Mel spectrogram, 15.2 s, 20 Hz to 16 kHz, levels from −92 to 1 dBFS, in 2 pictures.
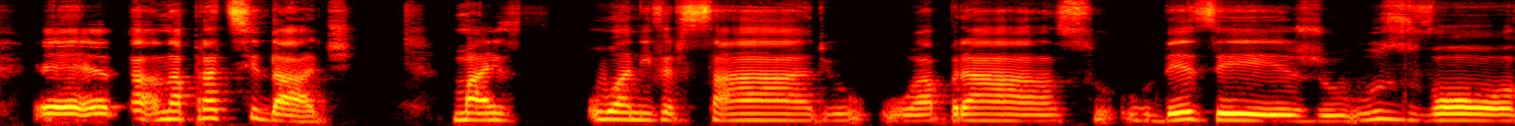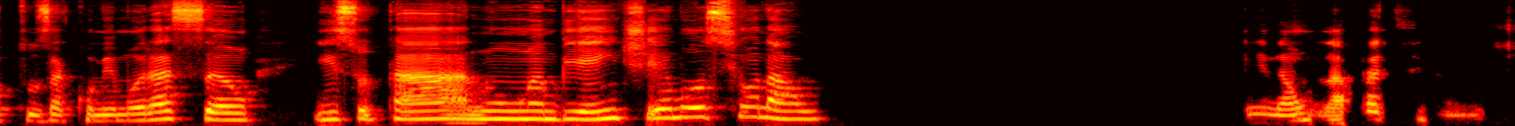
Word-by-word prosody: É 190 -1 +2 0.2
é - - -5
na 225 +1 -1
praticidade, 255 -7 +1 0.4
mas 200 -2 -2 0.3
o 225 0 -2
aniversário, 190 -2 0
o 175 - -10
abraço, 180 -1 -4
o 185 -1 -17
desejo, 180 -4 +1
os 210 -1 -7
votos, 180 -1 0
a 180 - -5
comemoração, 200 +4 +1 0.3
isso 215 +1 +6
tá 115 +2 0
num 230 0 -2
ambiente 225 +2 -1
emocional. 275 -4 +3 2.1
E 185 0 -15
não 175 +2 -6
na - - -4
praticidade, 340 +10 -12
195 Hz, 95 wpm, -24 LUFS, 180-225 Hz, 2.1 s, isso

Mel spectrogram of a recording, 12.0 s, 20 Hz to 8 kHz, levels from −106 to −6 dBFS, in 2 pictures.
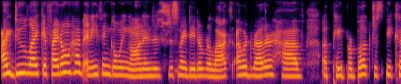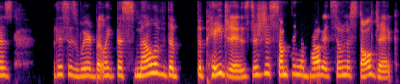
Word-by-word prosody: I 270 +3 +7
do, 290 +4 0
like, 285 -1 +4
if 275 0 -3
I 265 0 +7
don't 325 +3 +3
have 330 -1 +1
anything 265 0 -2
going 240 -2 -2
on 205 +1 +1
and 215 +1 -1
it's 220 -1 -5
just 235 +1 -6
my 235 -2 0
day 215 -1 0
to 220 - -2
relax, 205 -1 -1
I 235 - +1
would 250 -3 -1
rather 225 +4 +2
have 210 -3 0 0.3
a 225 - -4
paper 220 -1 -4
book 250 +5 -2
just 240 -1 -9
because 235 -2 -3 0.6
this 250 +2 -4
is 230 -5 -5
weird, 215 0 0
but, 200 -2 +2
like, 225 -1 -3
the 235 -1 +3
smell 230 +5 +3
of 260 -6 0
the 230 -3 +2 0.3
the 240 - +2
pages, 210 -6 +1
there's 240 +2 -2
just 285 0 -3
something 250 +1 +1
about 225 +1 +2
it, 225 - 0
it's 215 +1 -12
so 230 - -1
nostalgic. 230 -5 0
235 Hz, 225 wpm, -25 LUFS, 215-255 Hz, 0.6 s, I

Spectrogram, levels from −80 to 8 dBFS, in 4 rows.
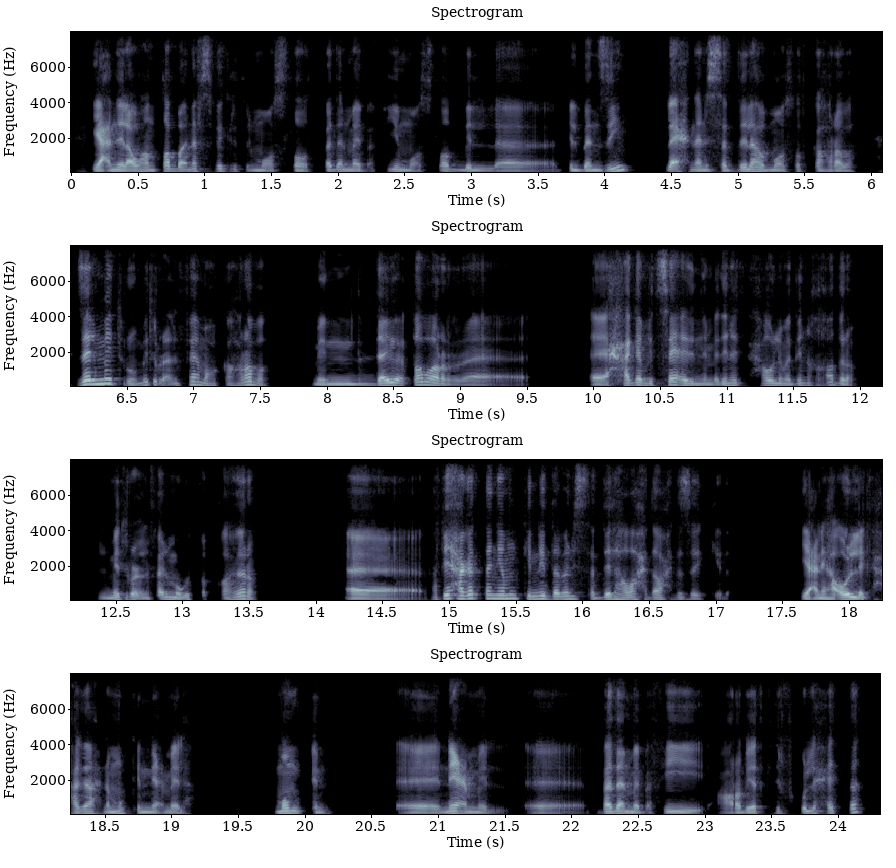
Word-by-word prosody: يعني 125 -1 +6
لو 120 0 +5
هنطبَّق 120 +7 +1
نفس 145 0 -5
فكرة 145 -2 -9
المواصلات، 110 -1 -6
بدل 130 +2 -2
ما 115 - -1
يبقى 110 - -9
في 135 -1 -6
مواصلات 120 +2 -6
بال 115 -2 -5 0.6
بالبنزين، 115 - -1 0.3
لأ، - - +8
إحنا 120 -1 +1
نستبدلها 115 +3 0
بمواصلات 115 -2 -6
كهربا 110 -3 -3 0.2
زي 210 - +8
المترو، 230 - +4
مترو - - -5
الأنفاق 160 +10 -3
ما 130 - -3
هو - - -9
كهربا 145 +12 -2 0.4
من 115 +1 -2
ده 140 - +7
يعتبر 150 - +3
آآ، - - -7 0.6
حاجة 150 +3 +5
بتساعد 145 +2 +2
إن 120 -2 -2
المدينة 120 +5 -2
تتحوَّل 140 0 -3
لمدينة 130 +3 -4
خضرا. - - -5 0.4
المترو 135 +6 -1
الأنفاق 110 +2 -4
الموجود 130 -1 0
في - - -36
القاهرة. - - -2 0.7
آآ، 110 - +2
ففي 200 - +3
حاجات 205 +1 +5
تانية 200 -1 +3
ممكن 195 -3 -1
نبدأ 175 -2 +2
بقي 170 +1 0
نستبدلها 155 -3 -2
واحدة 130 -3 -1
واحدة 130 -1 -6
زي 105 -2 -7
كده. - - -22 0.5
يعني 110 +1 +6
هاقول 140 +5 +7
لكِ - - +1
حاجة 125 +2 0
إحنا 120 -3 -2
ممكن 125 -2 -2
نعملها، 105 -2 -2 0.6
ممكن 130 -6 0 0.5
آآ، 110 -2 0
نعمل 115 -4 +4
آآ، - - -8
بَدَل 130 +2 +6
ما 125 - +1
يبقى 105 - -11
في 125 -5 -1
عربيات 110 +4 0
كتير 130 0 -15
في - - -26
كل 140 0 -2
حتّة، 160 +9 -4
125 Hz, 180 wpm, -26 LUFS, 115-145 Hz, 0.7 s, لأ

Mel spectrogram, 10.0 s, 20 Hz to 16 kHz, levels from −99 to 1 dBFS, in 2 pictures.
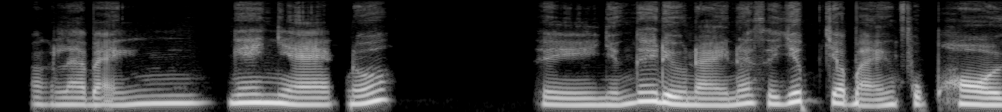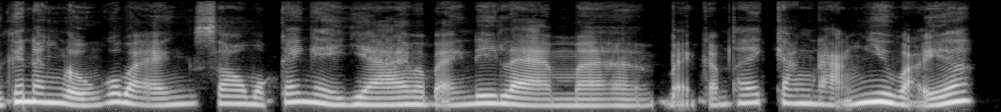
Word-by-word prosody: hoặc 195 -1 -12
là 190 0 -5
bạn 185 0 -5 0.5
nghe 240 0 +4
nhạc 195 -5 +2
nữa, 240 +9 +2 0.8
thì 180 -2 -3
những 185 +5 -2
cái 275 0 +6
điều 215 -5 +6
này 175 -1 -2
nó 210 +5 0
sẽ 225 -3 -4
giúp 260 +7 +3
cho 230 -5 +1
bạn 180 -3 -3
phục 200 - -5
hồi 195 -3 +3
cái 270 - +5
năng 255 -3 +4
lượng 175 -1 0
của 255 - +1
bạn 200 -2 -2
sau 215 -1 -2
một 195 -2 -2
cái 255 +1 +1
ngày 220 -7 +1
dài 190 0 0
mà 195 - 0
bạn 195 0 -4
đi 220 +1 +2
làm 175 -5 0
mà 170 0 -5
bạn 240 0 -8
cảm 180 +2 -7
thấy 235 +3 -2
căng 220 -2 -1
thẳng 215 +4 -1
như 260 -2 +8
vậy 195 -1 -1
á. 270 +5 +5
200 Hz, 245 wpm, -19 LUFS, 185-235 Hz, 0.8 s, như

